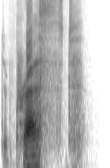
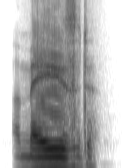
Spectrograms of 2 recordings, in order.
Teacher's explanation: T sound for no vibration, depressed. D for vibration, amazed.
